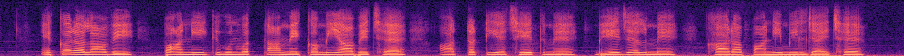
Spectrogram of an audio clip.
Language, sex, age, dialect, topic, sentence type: Maithili, female, 18-24, Eastern / Thethi, agriculture, statement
